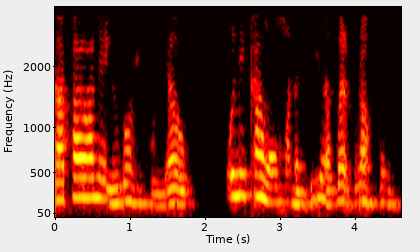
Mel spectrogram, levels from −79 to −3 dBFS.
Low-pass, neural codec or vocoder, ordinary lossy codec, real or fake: 3.6 kHz; codec, 44.1 kHz, 2.6 kbps, DAC; none; fake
